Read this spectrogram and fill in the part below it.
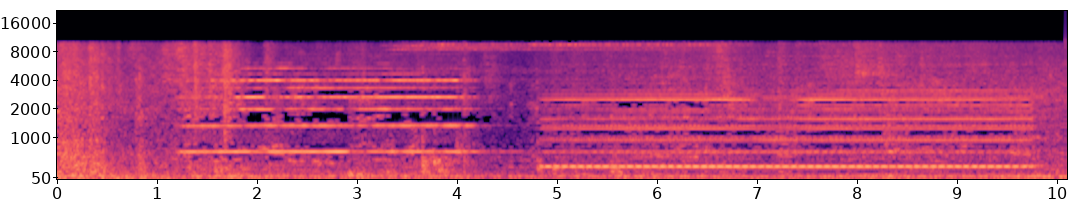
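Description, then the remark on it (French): A metro train rumbles loudly through an underground tunnel, its electric motors giving off steady whining tones that drop briefly midway, then return with a new set of pitches over continuous clatter. “Donc voilà, on va dans ce merveilleux quotidien, cet inaperçu et littéralement cet inouï, les Mozart du métro.”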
